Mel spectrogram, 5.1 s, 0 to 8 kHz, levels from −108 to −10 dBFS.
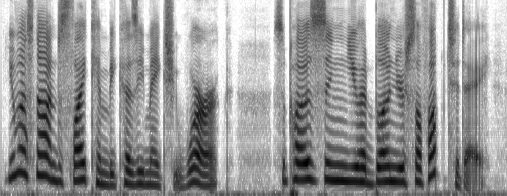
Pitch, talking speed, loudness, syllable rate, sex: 225 Hz, 215 wpm, -17 LUFS, 5.9 syllables/s, female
